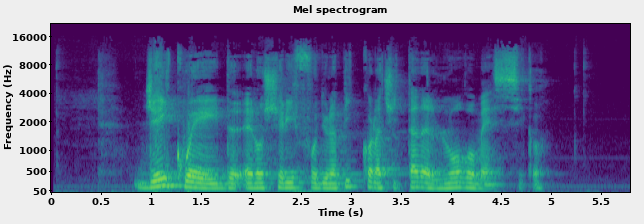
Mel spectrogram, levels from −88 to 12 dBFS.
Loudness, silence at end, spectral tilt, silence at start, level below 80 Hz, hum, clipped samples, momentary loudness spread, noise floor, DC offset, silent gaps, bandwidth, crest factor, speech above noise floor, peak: -14 LUFS; 0.9 s; -5 dB/octave; 0.5 s; -46 dBFS; none; under 0.1%; 9 LU; -52 dBFS; under 0.1%; none; 14.5 kHz; 16 dB; 38 dB; 0 dBFS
